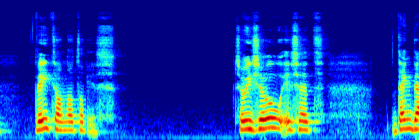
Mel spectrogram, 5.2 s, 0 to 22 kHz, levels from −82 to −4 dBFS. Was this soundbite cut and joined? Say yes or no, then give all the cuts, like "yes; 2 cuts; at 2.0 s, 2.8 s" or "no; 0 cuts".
yes; 1 cut; at 1.1 s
